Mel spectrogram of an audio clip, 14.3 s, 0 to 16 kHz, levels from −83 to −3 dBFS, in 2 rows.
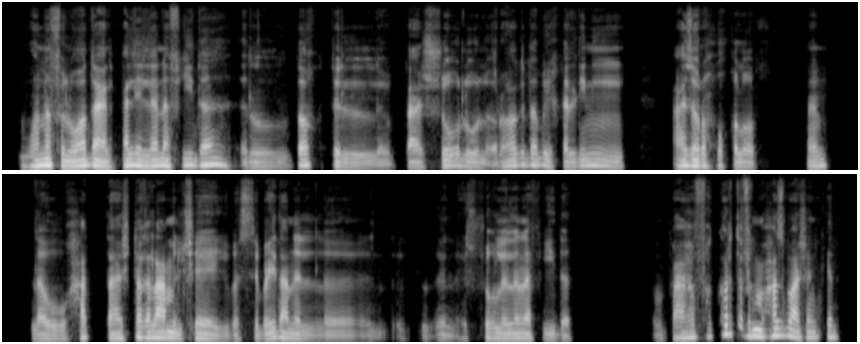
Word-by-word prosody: وأنا 115 +5 +4
في 125 - -1
الوضع 115 +2 +6
الحالي 120 +5 +2
اللي 115 +1 +4
أنا 120 0 +5
فيه 130 +3 -2
ده، 130 -2 +2
الضغط 95 +6 -3
ال 85 -4 -4
بتاع 95 +5 -2
الشغل 115 +4 -2
والإرهاق 95 +5 -2
ده 130 0 0
بيخليني 115 -1 -2 0.4
عايز 120 +2 +3
أروح 115 -2 +2
وخلاص. 95 -6 -5 0.3
فاهم؟ 105 +4 -2 0.5
لو 95 0 -1
حتى 115 +1 -3
هاشتغل 120 +4 +2
أعمل 115 -4 +5
شاي، 90 -5 0
بس 90 +1 -6
بعيد 100 +5 0
عن 110 -1 +2
ال 85 -3 -3
ال 85 +1 -12
الشغل 110 -1 -3
اللي 105 +1 +2
أنا 105 -1 +2
فيه 100 -1 -8
ده. 85 -2 -8 0.8
فأنا 115 +1 +1
فكرت 145 +9 -3
في 165 - -2
المحاسبة 145 +2 +4
عشان 125 -3 +1
كده. 125 +1 -6
110 Hz, 170 wpm, -24 LUFS, 95-125 Hz, 0.8 s, الوضع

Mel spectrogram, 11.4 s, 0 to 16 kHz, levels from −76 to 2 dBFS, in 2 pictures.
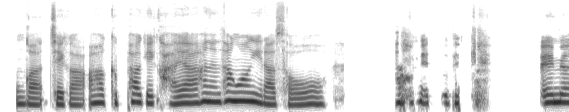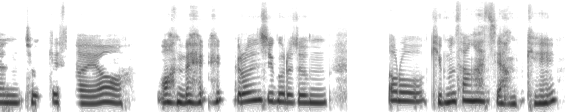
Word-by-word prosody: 뭔가 180 -3 -1
"제가 170 -2 -2
아 215 +1 0
급하게 220 +1 -2
가야 200 +1 -1
하는 250 0 +3
상황이라서 185 -10 +1 0.7
다음에 225 +1 -1
또 210 - -5
뵙게 205 +1 -6 0.5
뵈면 220 0 +2
좋겠어요." 215 0 -1 0.3
어 230 0 +1
네. 230 0 +4 0.4
그런 265 +2 +3
식으로 250 -5 +1
좀 220 -1 +1 0.6
서로 265 -2 +1
기분 225 +1 +2
상하지 265 -4 +2
않게 205 +4 0
220 Hz, 240 characters per minute, -22 LUFS, 200-245 Hz, 0.7 s, 네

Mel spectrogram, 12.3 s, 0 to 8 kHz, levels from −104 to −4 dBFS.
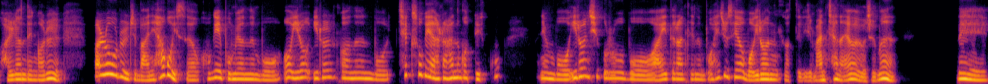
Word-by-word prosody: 관련된 165 0 0
거를 170 +2 +2 0.4
팔로우를 340 -7 +5
이제 185 -2 -1
많이 145 -1 -2
하고 310 - +3
있어요. 150 0 -3
거기에 215 +6 -1
보면은 185 -3 +1
뭐 155 +1 -4
어 240 +1 -1
이런 230 +2 0
이런 240 +4 -3
거는 210 -2 0
뭐 165 -2 -5
책 330 -1 -5
소개라 225 - +2
하는 230 +2 +3
것도 225 -1 -4
있고 220 - -6 0.4
아니면 205 -3 +1
"뭐 170 -1 -1
이런 275 +5 +2
식으로 215 -6 -2
뭐 165 -4 -3
아이들한테는 180 +1 -2
뭐 180 +2 -6
해주세요." 250 0 -1
뭐 150 -3 0
이런 175 0 +3
것들이 135 -3 -9
많잖아요 165 +4 0
요즘은. 140 - +3 0.8
네. 170 -7 +4
185 Hz, 380 characters per minute, -26 LUFS, 165-225 Hz, 0.8 s, 팔로우를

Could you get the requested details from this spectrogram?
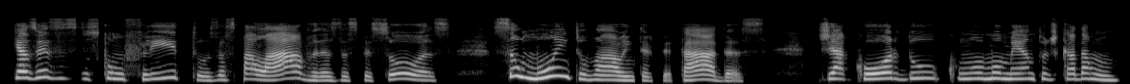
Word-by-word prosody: Que 305 - +7
às 300 -2 +5
vezes 280 -4 -3
os 255 -2 -10
conflitos, 250 - -4
as 200 -1 -8
palavras 210 -5 +2
das 185 -1 -9
pessoas 210 0 -2 0.4
são 375 -2 +2
muito 295 - +3
mal 210 -2 +2
interpretadas, 190 -1 0 0.7
de 265 - -1
acordo 260 +2 +1
com 255 -1 -7
o 270 0 -1
momento 255 -1 0
de 235 0 -5
cada 245 +1 -1
um. 210 -6 -2
250 Hz, 110 wpm, -24 LUFS, 205-275 Hz, 0.7 s, Que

